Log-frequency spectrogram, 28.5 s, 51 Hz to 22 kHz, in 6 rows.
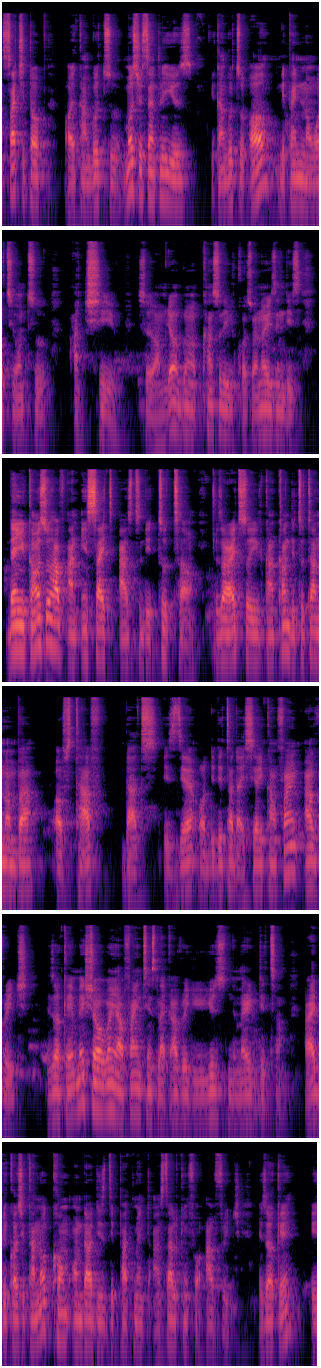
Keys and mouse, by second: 0.7 click, 2.0 click, 3.2 click, 4.1 click, 5.5 click, 7.7 click, 9.2 click, 10.0 click, 12.4 click, 13.9 click, 28.0 click, 28.4 click.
